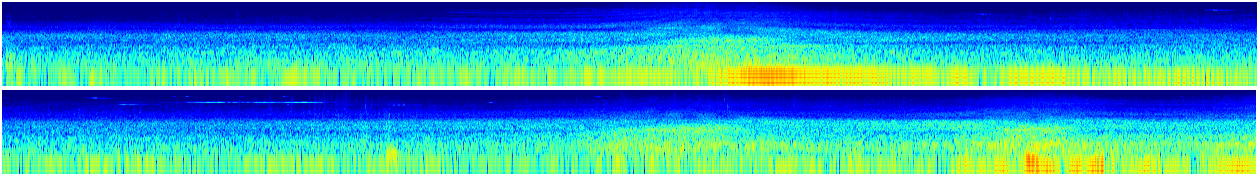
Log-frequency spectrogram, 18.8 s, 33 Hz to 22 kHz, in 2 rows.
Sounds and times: traffic 0:00.0 - 0:18.8

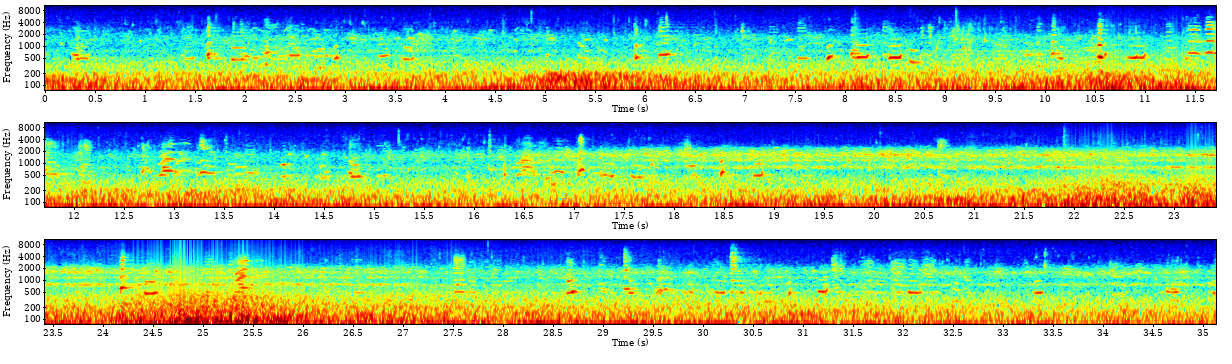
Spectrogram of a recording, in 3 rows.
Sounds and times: barnacle geese 0:00.0 - 0:35.1
curlew 0:00.0 - 0:35.1
mallard 0:07.4 - 0:35.1

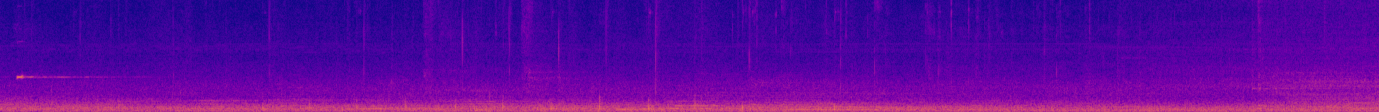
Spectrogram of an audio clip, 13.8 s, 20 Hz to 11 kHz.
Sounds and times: People buying tickets on automatic machines 0:07.2 - 0:13.7

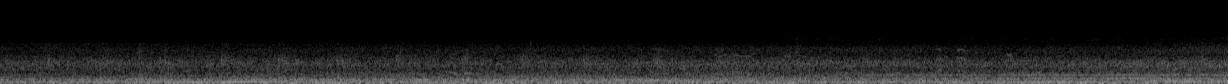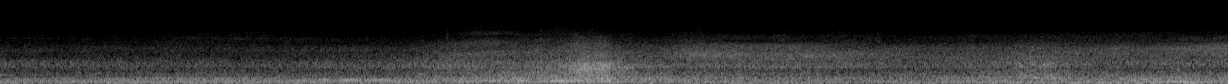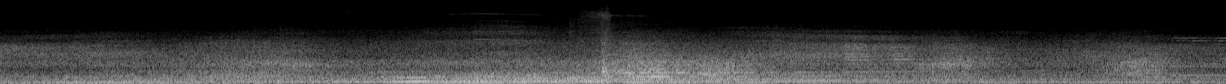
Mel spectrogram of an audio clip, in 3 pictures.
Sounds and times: Dense morning traffic 0:00.0 - 0:36.8

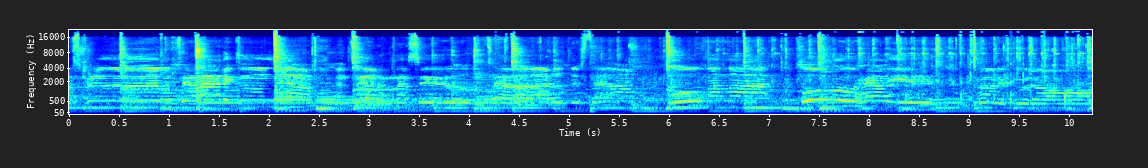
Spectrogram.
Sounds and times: Street guitarist 0:00.0 - 0:10.2

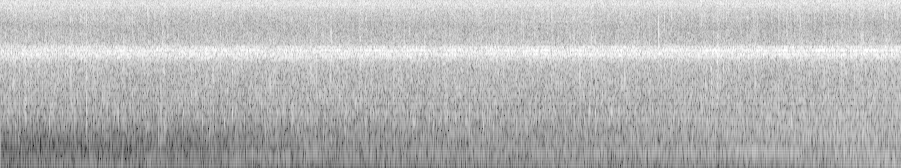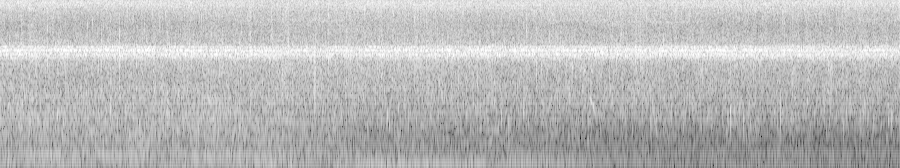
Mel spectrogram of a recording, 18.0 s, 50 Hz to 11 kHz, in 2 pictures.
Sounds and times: Cicadas called 0:00.0 - 0:18.0
Small streams 0:00.0 - 0:18.0

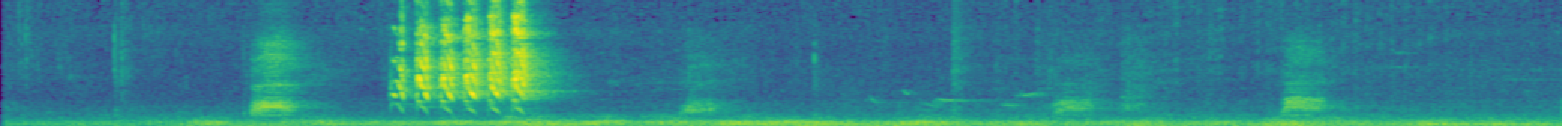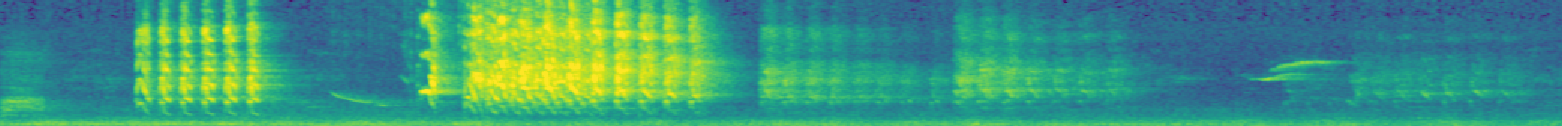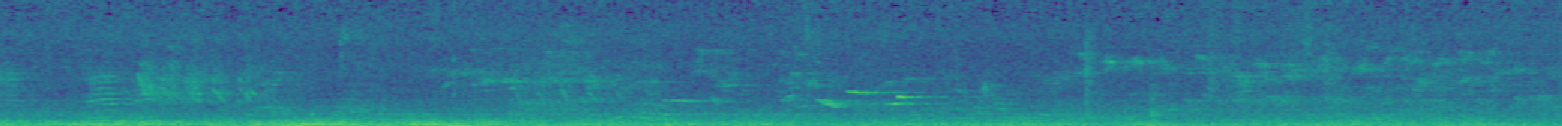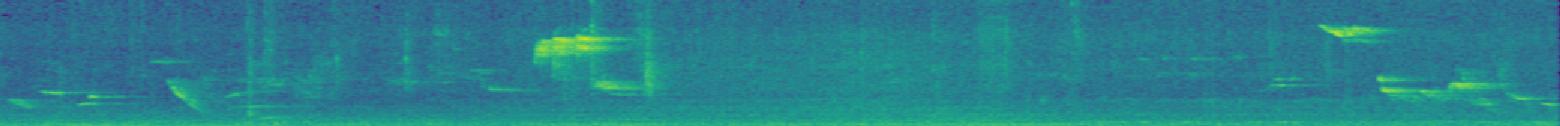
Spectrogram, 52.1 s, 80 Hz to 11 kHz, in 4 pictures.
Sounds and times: Crows 0:02.1 - 0:02.6
Crows 0:05.7 - 0:06.1
Crows 0:08.8 - 0:09.2
Crows 0:10.7 - 0:11.2
Crows 0:13.0 - 0:13.5

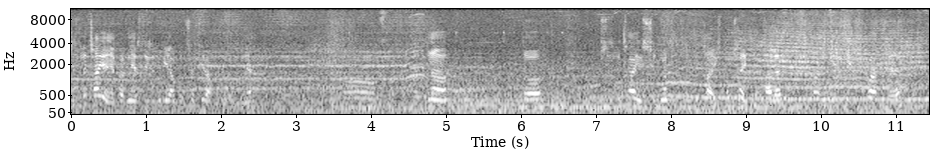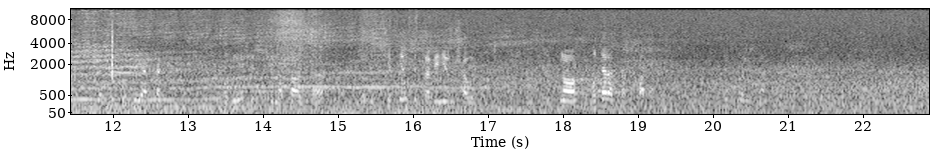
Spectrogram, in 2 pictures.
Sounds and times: their conversation 0:00.0 - 0:21.1
small, agile drone 0:00.0 - 0:22.2
truck 0:00.0 - 0:22.8

